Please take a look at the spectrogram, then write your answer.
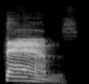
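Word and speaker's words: Thames: No, because you say it's it's the Tim's River. No, that's Thams. That's how you speak English. It's Thams.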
